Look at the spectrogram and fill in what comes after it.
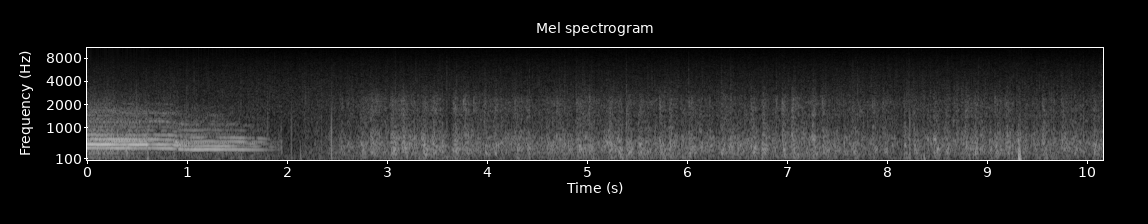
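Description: Train horn holding a chord of several notes, cutting off about two seconds in. It is followed by a steady rumble and clatter as a freight train rolls past.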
